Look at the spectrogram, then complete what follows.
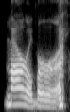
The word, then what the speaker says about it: Marlboro: Say Carl B. Carlboro and then make the C sound. Carl Burrow. Marlboro.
